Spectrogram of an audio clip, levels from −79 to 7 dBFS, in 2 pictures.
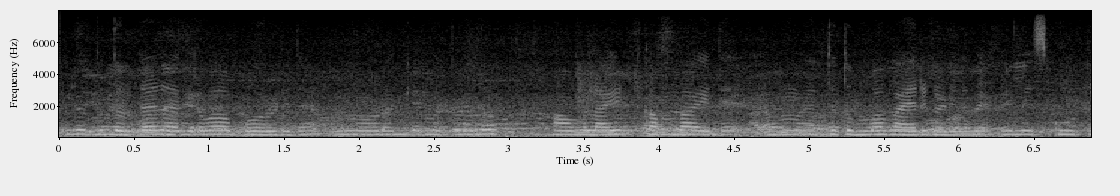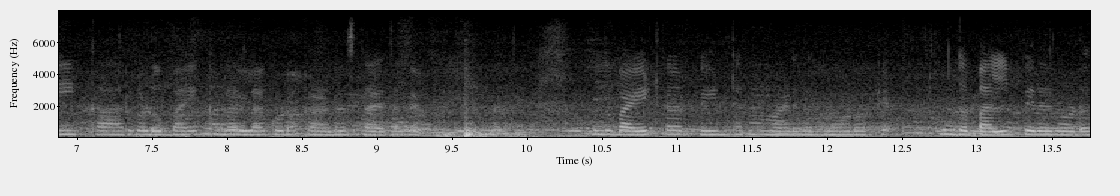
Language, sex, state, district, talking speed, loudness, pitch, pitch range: Kannada, female, Karnataka, Bijapur, 140 wpm, -21 LUFS, 235 Hz, 225-240 Hz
